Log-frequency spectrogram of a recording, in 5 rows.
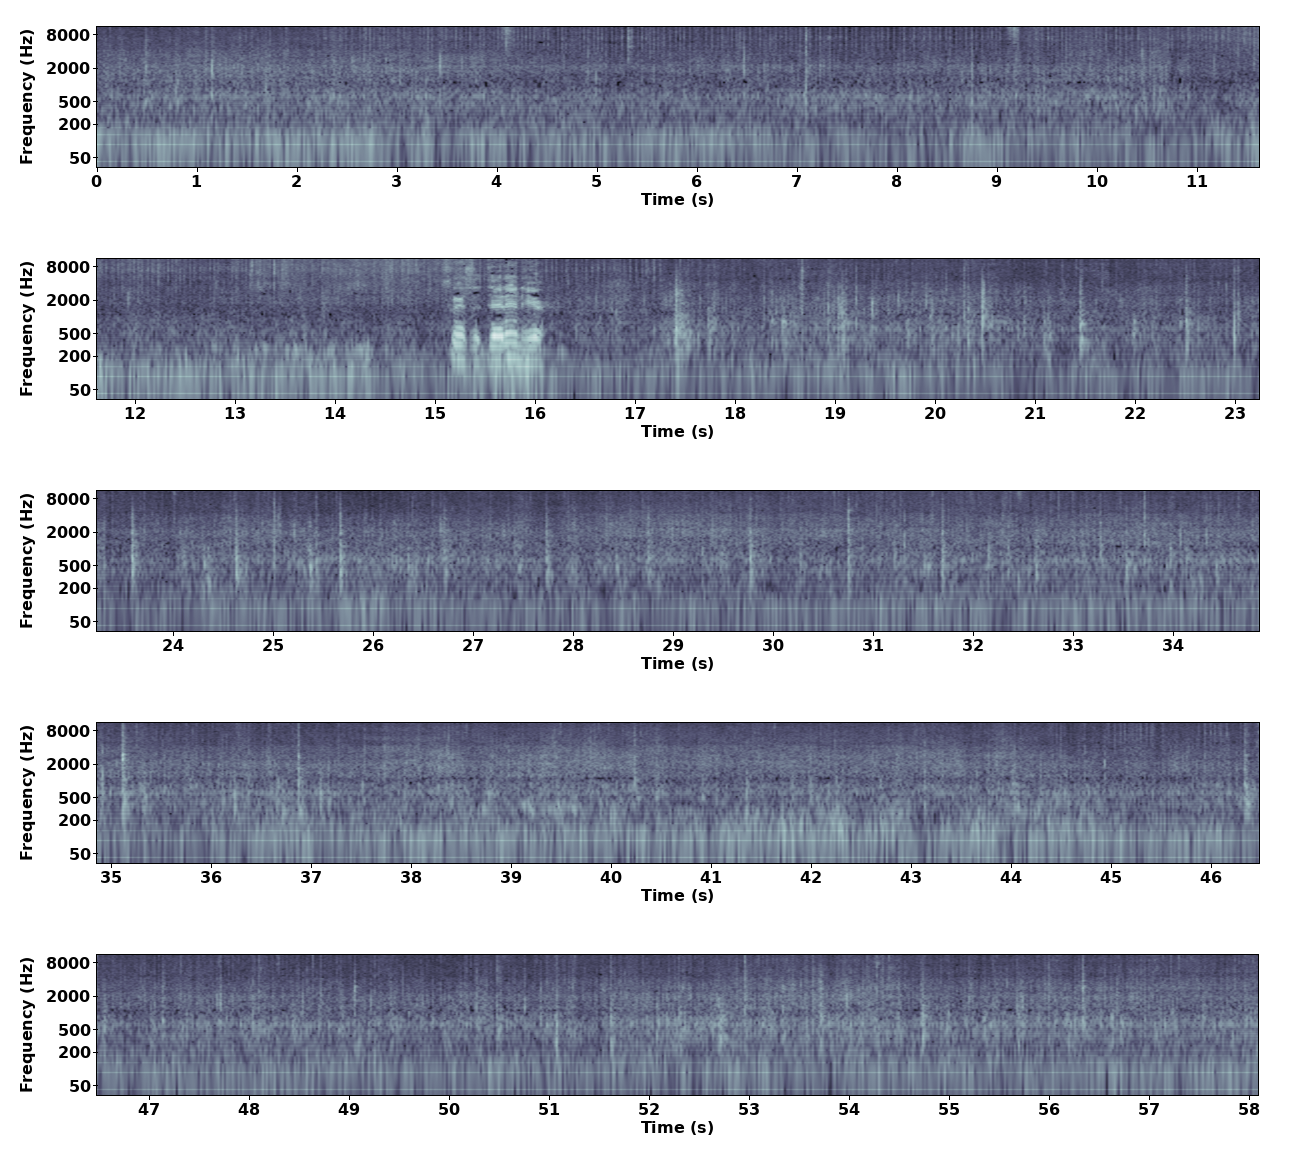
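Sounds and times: wheels rolling over gravel: 0.0s - 58.0s
wind rumble on microphone: 11.0s - 16.6s, 36.1s - 46.0s.

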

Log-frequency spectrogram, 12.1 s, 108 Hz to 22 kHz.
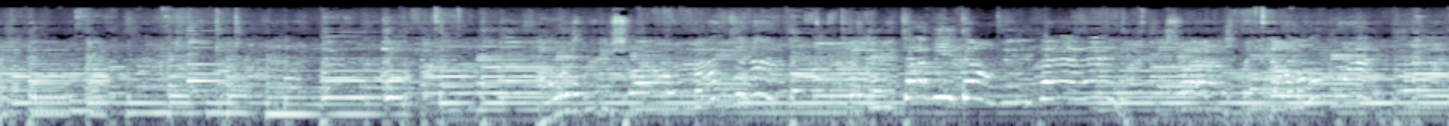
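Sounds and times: electric guitar: 0.0s - 12.0s
live band playing folk-rock: 0.0s - 12.0s
mandolin: 0.0s - 12.0s.

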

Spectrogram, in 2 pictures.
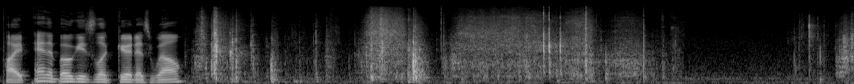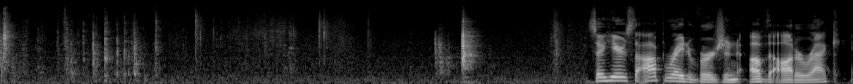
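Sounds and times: plastic packaging scraping: 1.9s - 6.9s
plastic clicks and crinkles: 7.9s - 12.3s.

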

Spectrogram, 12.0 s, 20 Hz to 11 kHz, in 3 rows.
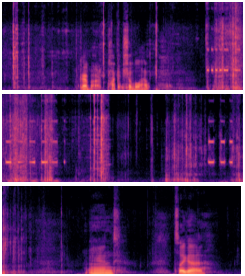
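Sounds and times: metal detector high beeps: 3.4s - 5.1s, 7.4s - 7.9s.

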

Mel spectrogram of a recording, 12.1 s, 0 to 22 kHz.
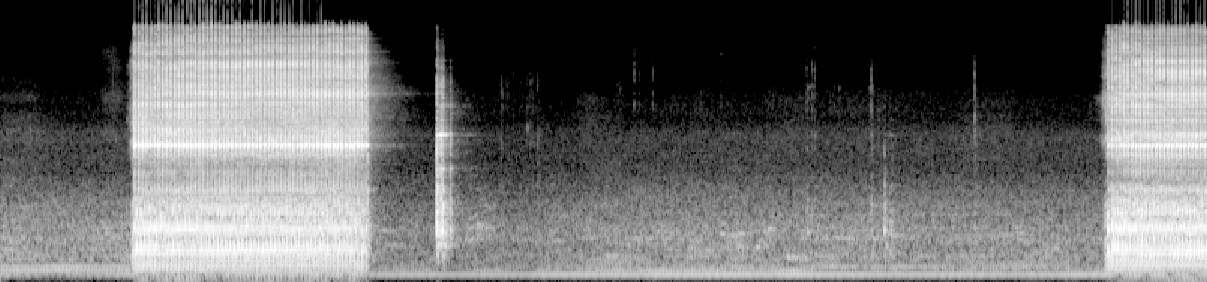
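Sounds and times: pneumatic rivet gun bursts: 1.2s - 4.0s, 11.0s - 12.0s
high metallic ringing: 3.1s - 4.7s.

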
